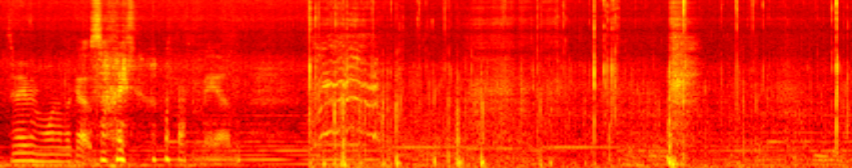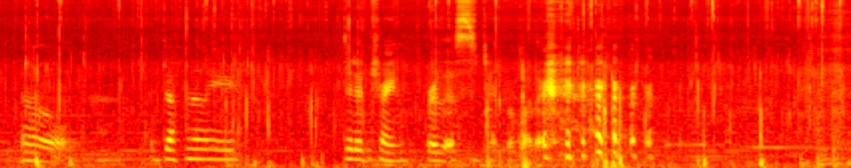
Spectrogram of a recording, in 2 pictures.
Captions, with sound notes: Do I even want to look outside? (laughs) Man. (zipper unzipping) Oh. Definitely didn't train for this type of weather. (laughs)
